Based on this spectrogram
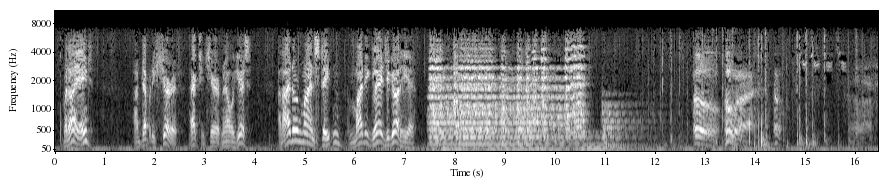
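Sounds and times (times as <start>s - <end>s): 
speech: 0.2s - 0.8s, 1.6s - 7.9s
loud sustained tonal sound: 7.4s - 12.3s
fast horse hooves clip-clopping: 11.1s - 16.3s.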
